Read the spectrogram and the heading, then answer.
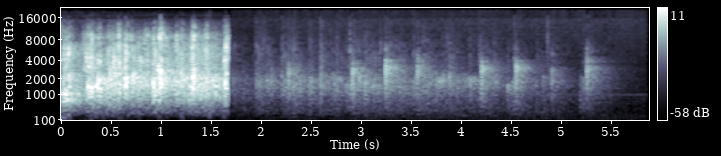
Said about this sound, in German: In diesem Sinne einen kräftigen Applaus für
